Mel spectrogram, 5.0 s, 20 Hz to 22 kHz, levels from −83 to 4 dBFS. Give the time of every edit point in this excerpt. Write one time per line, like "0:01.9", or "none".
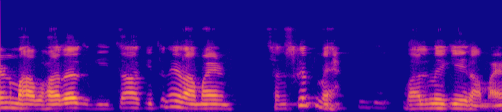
none

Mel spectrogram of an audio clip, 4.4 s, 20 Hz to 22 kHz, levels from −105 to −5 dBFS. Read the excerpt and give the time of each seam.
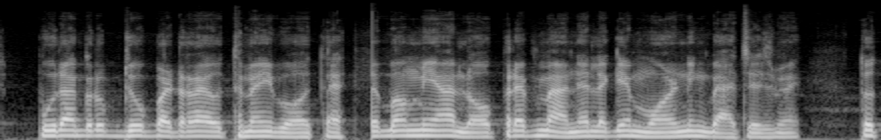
0:01.9

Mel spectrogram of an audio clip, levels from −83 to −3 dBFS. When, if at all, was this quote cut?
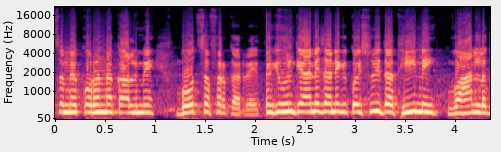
none

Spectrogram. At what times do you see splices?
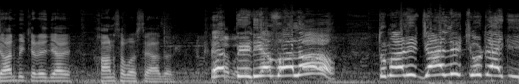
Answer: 0:02.0

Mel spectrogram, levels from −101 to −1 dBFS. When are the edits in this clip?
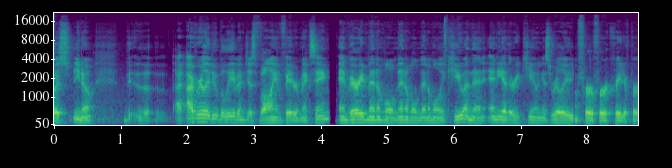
0:04.2
0:07.9

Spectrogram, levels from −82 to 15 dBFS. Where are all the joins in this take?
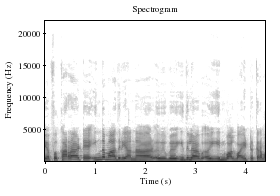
none

